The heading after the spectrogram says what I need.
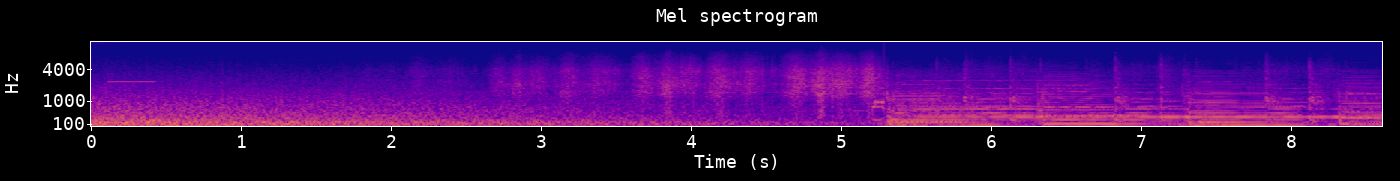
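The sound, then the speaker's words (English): Rocket ignition and liftoff: a loud, dense, continuous roaring rumble fills the first five seconds, then cuts away to a quieter passage of steady tones. “five, four, three, two, one. Ignition sequence start.”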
